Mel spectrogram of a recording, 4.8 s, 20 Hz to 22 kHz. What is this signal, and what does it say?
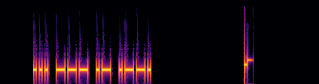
Morse code, heard as a keyed tone, about 27 wpm, 700 Hz. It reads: SOAP
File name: Easy Words - Speed-Racing with Hints - 22wpm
